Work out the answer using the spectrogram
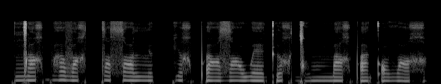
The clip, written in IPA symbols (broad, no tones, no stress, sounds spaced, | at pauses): ŋ͡ǀ a χ bʱ ɐ v a χ tː i sˤ ɨ lː ɘ kː i χ pʼ ɐ zˤ ɛ w ɛ kʼ ɨ χ ɡ͡ǀ o mː a χ pʼ a kʼ o ðˤ ɐ χ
